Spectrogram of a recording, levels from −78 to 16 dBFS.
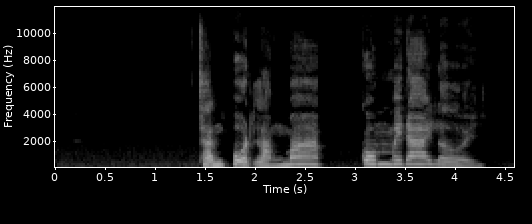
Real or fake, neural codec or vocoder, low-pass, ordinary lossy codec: fake; vocoder, 24 kHz, 100 mel bands, Vocos; none; none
